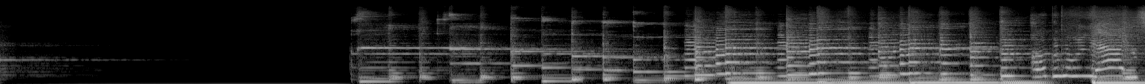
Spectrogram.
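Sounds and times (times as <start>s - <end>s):
bells jingling: 3.5s - 11.3s.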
